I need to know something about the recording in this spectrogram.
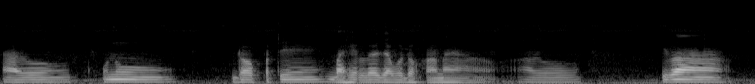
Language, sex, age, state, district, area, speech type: Assamese, male, 45-60, Assam, Golaghat, rural, spontaneous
